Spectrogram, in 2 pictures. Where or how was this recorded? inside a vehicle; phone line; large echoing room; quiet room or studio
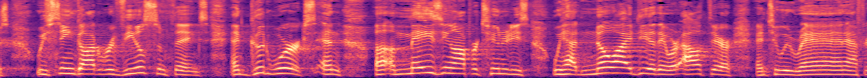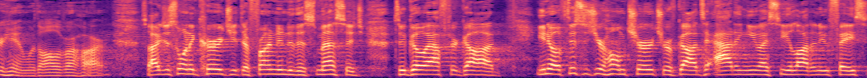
large echoing room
